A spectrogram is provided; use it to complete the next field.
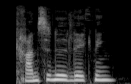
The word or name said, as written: kransenedlægning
